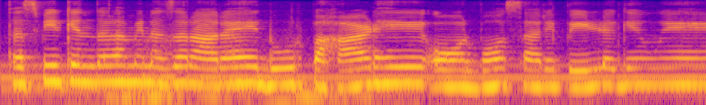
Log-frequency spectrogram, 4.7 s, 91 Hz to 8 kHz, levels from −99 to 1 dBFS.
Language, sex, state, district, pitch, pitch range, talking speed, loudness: Hindi, female, Madhya Pradesh, Bhopal, 225 Hz, 210-235 Hz, 230 wpm, -14 LUFS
